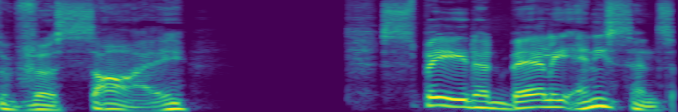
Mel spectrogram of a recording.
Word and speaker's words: Versailles: Copenhagen, Switzerland, Versailles, Versailles, which to his amazement was actually pronounced Versailles.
